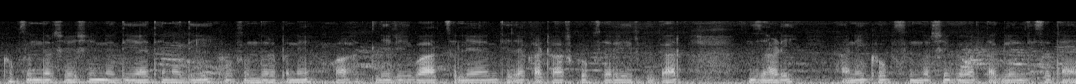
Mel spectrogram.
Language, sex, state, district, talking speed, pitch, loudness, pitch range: Marathi, male, Maharashtra, Solapur, 130 wpm, 100 Hz, -19 LUFS, 95-100 Hz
